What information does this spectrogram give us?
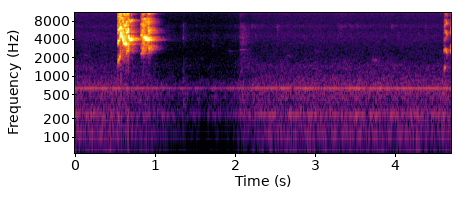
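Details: Lovebirds in a big bird cage let out one loud, harsh chattering squawk in two rapid bursts, then fall quiet under a steady electrical hum, with a faint short chirp at the end.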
